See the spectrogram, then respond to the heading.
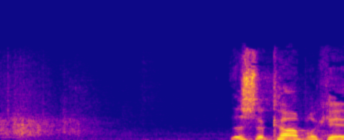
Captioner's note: applause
